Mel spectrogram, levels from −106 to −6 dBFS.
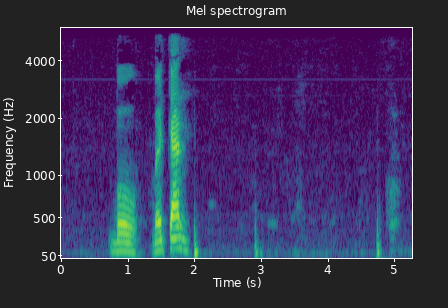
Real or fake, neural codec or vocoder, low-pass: real; none; 5.4 kHz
